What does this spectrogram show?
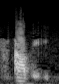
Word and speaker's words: Stoppy: Like a stop sign with a long E at the end. Stoppy.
